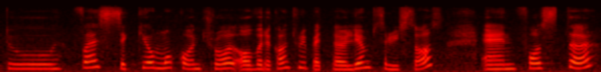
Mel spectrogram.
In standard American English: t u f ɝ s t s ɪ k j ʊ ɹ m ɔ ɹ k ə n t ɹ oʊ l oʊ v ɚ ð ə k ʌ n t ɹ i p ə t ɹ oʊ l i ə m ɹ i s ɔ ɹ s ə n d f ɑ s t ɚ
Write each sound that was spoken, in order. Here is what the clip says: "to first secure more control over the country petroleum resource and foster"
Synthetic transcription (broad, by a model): t u f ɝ s t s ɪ k j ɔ m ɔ k ə n t ɹ oʊ l oʊ v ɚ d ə k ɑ n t ɹ i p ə t oʊ l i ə m ɹ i s ɔ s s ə n f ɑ s t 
